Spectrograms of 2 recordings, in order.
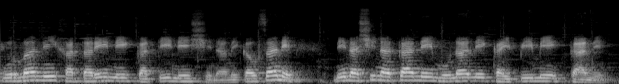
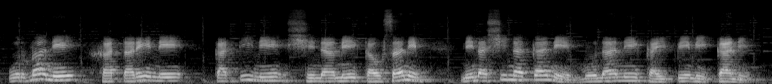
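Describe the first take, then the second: First: It is read at a medium pace. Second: It is read at a slow pace. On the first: "una segunda vez voy a sí, aumentar la velocidad" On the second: "Vamos a empezar leyendo lo más lento"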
